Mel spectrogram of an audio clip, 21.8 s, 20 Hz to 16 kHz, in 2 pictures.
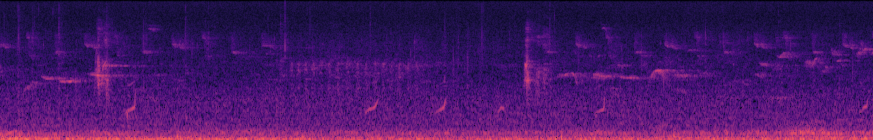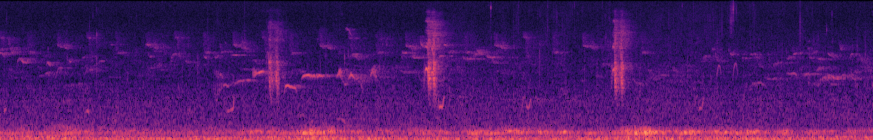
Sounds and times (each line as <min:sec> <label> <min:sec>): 0:00.0 noise of the surrounding city 0:21.8
0:16.2 their squawking 0:20.7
